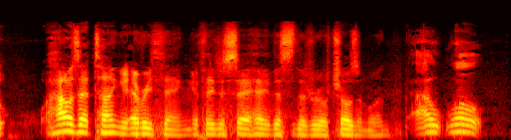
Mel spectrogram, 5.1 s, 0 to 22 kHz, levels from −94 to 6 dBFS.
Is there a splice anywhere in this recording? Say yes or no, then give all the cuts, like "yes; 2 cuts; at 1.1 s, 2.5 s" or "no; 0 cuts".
yes; 1 cut; at 4.0 s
